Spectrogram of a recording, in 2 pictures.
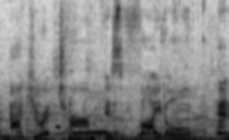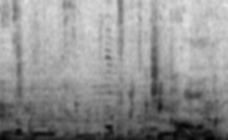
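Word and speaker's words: Qigong: term is vital energy Qi Gong sometimes he pronounced Chaconne is the science of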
